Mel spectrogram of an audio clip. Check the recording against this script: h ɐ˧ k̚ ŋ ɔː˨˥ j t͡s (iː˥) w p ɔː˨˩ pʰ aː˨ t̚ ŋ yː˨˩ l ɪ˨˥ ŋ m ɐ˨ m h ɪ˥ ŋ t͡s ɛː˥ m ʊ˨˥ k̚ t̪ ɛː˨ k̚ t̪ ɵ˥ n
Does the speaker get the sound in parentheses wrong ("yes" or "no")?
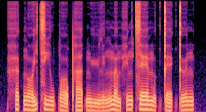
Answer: yes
